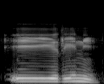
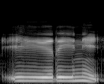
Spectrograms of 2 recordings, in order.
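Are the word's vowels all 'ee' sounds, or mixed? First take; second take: all ee; all ee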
